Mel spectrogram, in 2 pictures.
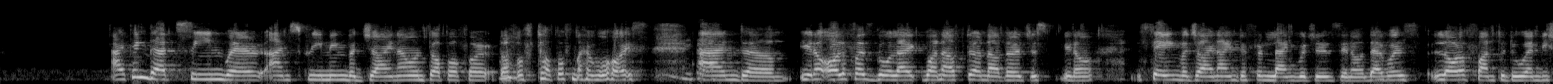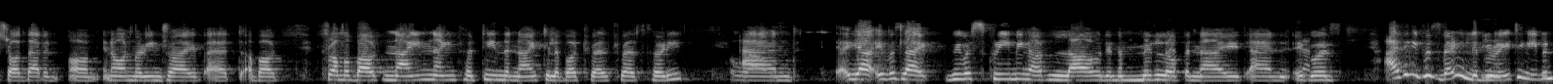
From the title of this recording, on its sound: Instagram Live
